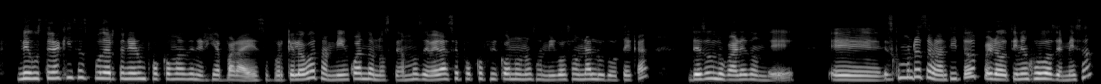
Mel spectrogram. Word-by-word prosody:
me 270 +2 +4
gustaría 280 +1 +1
quizás 315 0 -4
poder 280 -3 +2
tener 260 -1 +2
un 265 - -1
poco 250 -1 -3
más 245 0 -1
de 245 - -2
energía 225 0 -4
para 105 -3 0
eso, 100 - -8
porque 210 +2 -1
luego 245 +8 +4
también 225 -4 -2
cuando 255 -1 +2
nos 210 -2 -7
quedamos 215 +4 -6
de 230 - +1
ver 220 +2 +2
hace 245 +2 0
poco 255 +1 -5
fui 250 +1 -7
con 245 0 0
unos 235 0 -4
amigos 225 +1 -3
a - - -2
una 235 +1 0
ludoteca 220 - -4 0.4
de 235 +3 +8
esos 265 +3 +3
lugares 225 -2 +1
donde, 470 - -5 0.3
eh, 205 -2 +1
es 230 - -7
como 310 +1 -2
un 320 - -2
restaurantito 265 -1 0
pero 235 -3 +5
tienen 245 +2 0
juegos 260 -1 +5
de 225 - 0
mesa, 220 +11 -5
240 Hz, 235 wpm, -23 LUFS, 220-265 Hz, 0.4 s, de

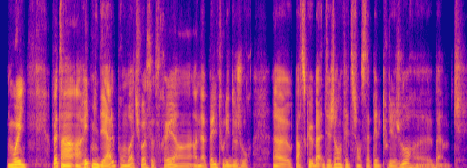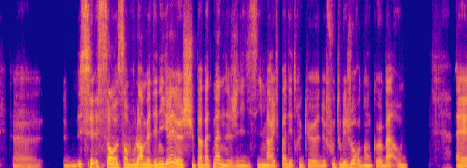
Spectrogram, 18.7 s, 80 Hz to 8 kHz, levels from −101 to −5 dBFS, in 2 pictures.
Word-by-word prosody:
Moui. 125 +1 +7 0.5
En - - -37
fait, - - +2
un - - +7
un 105 -1 +5
rythme 150 - +2
idéal 115 - +3
pour 120 - -7
moi, 105 +3 -1
tu - - -5
vois, 130 +3 -2
ce 110 -7 -6
serait 120 +6 -3
un 110 -5 -2
un 95 +2 -5
appel 125 +7 -1
tous 130 -4 -7
les 115 - -1
2 110 0 -3
jours. 100 -1 -7 0.4
Heu, 95 -2 0
parce 105 -4 0
que, 120 - -3
bah, 105 +3 -1
déjà, 115 +1 -2
en 135 -3 -1
fait, 120 -1 -6
si - - -4
on 100 - -5
s'appelle 105 +2 -5
tous 115 - -13
les 100 -1 -5
jours, 130 +2 -4
heu, 105 -5 -12
bah, - - -11 0.7
heu, 90 -3 -12 0.8
c'est 155 +5 +3
sans 145 -6 +4
sans 130 +1 +1
vouloir 130 +2 +4
me 125 -2 +3
dénigrer, 135 +9 +3
heu, - - +1
je 120 - +3
suis 120 - +2
pas 125 +2 +1
Batman. 130 -2 -1
J'ai 110 0 -5
dis, 105 - -8
s 110 - -11
il 125 -1 -1
m'arrive 110 -2 0
pas 135 - -3
des 115 - -4
trucs, 115 0 -9
heu, 105 -2 -4
de 105 +1 -6
fou 120 +6 -5
tous 130 -2 -4
les 115 -2 0
jours 145 +1 -2
donc, 105 +1 -4
heu, 105 -1 -2
bah, 105 0 -1
ou 120 -1 -4 1.0
elle 115 - 0
115 Hz, 210 wpm, -21 LUFS, 105-130 Hz, 1.0 s, Moui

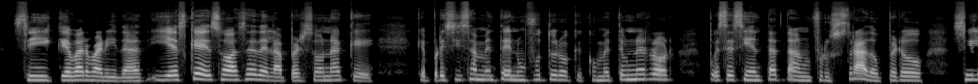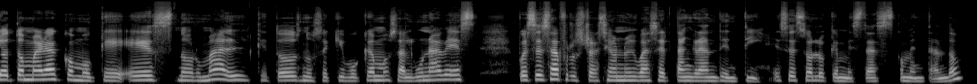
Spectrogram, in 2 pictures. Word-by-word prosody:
Sí, 195 -4 +1
qué 195 0 +5
barbaridad. 175 -5 +2
Y 205 0 -2
es 215 0 +4
que 255 -4 +8
eso 215 +1 +5
hace 225 +2 +3
de 210 -2 +4
la 170 -2 +1
persona 195 +4 -2
que 165 -6 -5 0.4
que - - -7
precisamente 215 +3 0
en 210 -1 0
un 200 - -5
futuro 210 -1 -4
que 180 -3 -14
comete 195 +2 -6
un 225 +1 0
error, 235 -2 0 0.3
pues, 195 - 0
se 210 -1 +3
sienta 205 +2 +2
tan 195 -2 -1
frustrado, 175 -3 +3
pero, 185 -2 -2 0.3
si 225 -1 0
lo 215 -1 +3
tomara 220 +1 +3
como 190 -6 -4
que 180 +4 -1
es 200 -1 +2
normal, 195 +2 -2
que 95 - -13
todos 190 - -4
nos 175 -2 -7
equivoquemos 180 +3 -5
alguna 185 +6 -1
vez, 225 - +2 0.4
pues, 205 0 +4
esa 225 +2 +5
frustración 185 -2 -2
no 185 - -3
iba 185 0 -1
a - - -6
ser 180 -2 -2
tan 175 -1 -1
grande 170 0 -2
en 155 - -6
ti, 150 -1 -8
¿es 180 +2 -4
eso 190 0 0
lo 185 -1 -6
que 160 - -7
me 155 -2 -4
estás 150 +1 -1
comentando? 150 - -6
195 Hz, 180 wpm, -25 LUFS, 175-210 Hz, 0.4 s, que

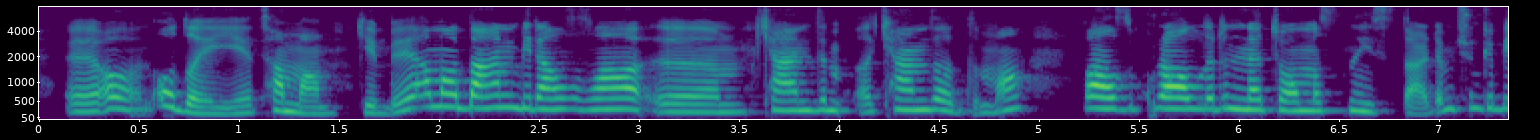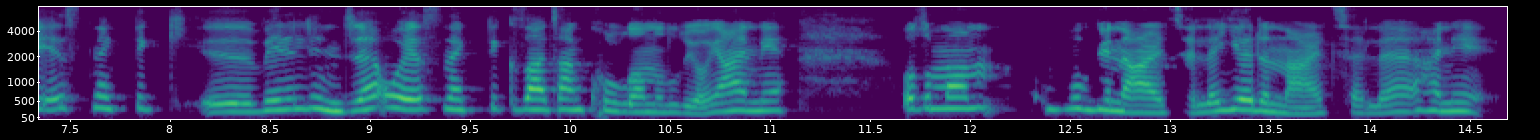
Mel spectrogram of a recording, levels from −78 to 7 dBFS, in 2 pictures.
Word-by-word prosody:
eee, 215 +1 0
o 295 -3 +1
o 355 -10 +1
da 195 - +4
iyi, 170 +3 -5
tamam 175 -8 0
gibi 200 - -2
ama 340 -1 +2
ben 320 0 +5
biraz 280 -2 +1
daha, 280 0 +6
ımm, 205 -1 -2
kendim, 250 +3 0
a 205 - -7
kendi 265 +3 +1
adıma 250 - -3 0.3
bazı 295 -2 +6
kuralların 290 -1 +4
net 270 -1 +1
olmasını 240 0 0
isterdim. 230 +5 -4
Çünkü 305 +1 -7
bir 280 - -3
esneklik, 295 +3 -8
eee, 215 +1 -2
verilince 270 +1 0
o 315 -3 +3
esneklik 270 0 -1
zaten 275 0 +3
kullanılıyor. 205 - -4
Yani 245 +2 0 0.6
o 290 - 0
zaman 300 0 +1 0.3
bugün 270 -3 -2
ertele, 195 +1 0
yarın 255 -5 +2
ertele, 185 +5 -4
hani, 230 -2 -3
260 Hz, 155 wpm, -24 LUFS, 215-285 Hz, 0.6 s, daha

